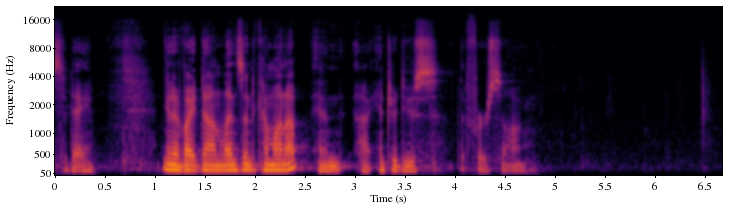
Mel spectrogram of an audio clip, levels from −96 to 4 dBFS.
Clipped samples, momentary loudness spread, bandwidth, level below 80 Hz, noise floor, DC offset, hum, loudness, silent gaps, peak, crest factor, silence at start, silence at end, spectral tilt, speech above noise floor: under 0.1%; 20 LU; 13.5 kHz; -78 dBFS; -76 dBFS; under 0.1%; none; -30 LUFS; none; -10 dBFS; 22 dB; 0 s; 1.95 s; -6.5 dB/octave; 46 dB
